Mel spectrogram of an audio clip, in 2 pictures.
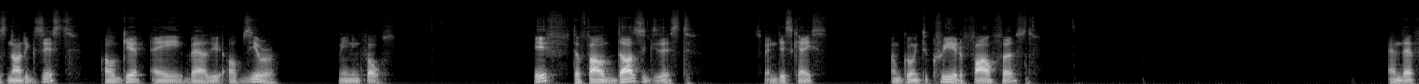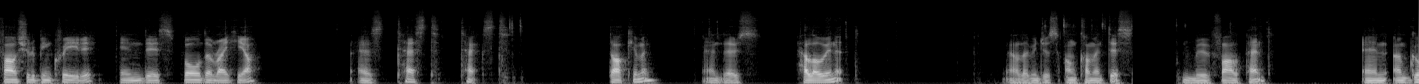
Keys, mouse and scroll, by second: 2.1 F5, 4.3 click, 5.5 ctrl+c, 5.8 click, 6.4 shift+click, 7.0 shift+Up, 8.6 click, 10.3 Return, 10.6 typing, 11.4 ctrl+s, 12.0 F5, 13.5 F3, 15.3 click, 19.7 click, 21.1 click, 21.3 click, 22.2 click, 23.3 alt+F4, 23.7 click, 24.4 shift+Home, 24.9 BackSpace, 25.0 BackSpace, 25.4 shift+Home, 26.5 ctrl+s, 26.8 click.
